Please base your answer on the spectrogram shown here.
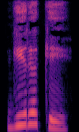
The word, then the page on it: ಗಿರಕೆ: Kannada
